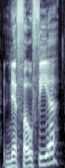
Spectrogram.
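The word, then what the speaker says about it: Kniphofia: It's called Red Hot Poker, Nymphophia, spelled with a silent K, you little devil.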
